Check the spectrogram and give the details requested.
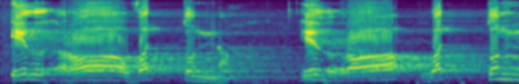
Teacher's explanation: واو کے بعد دال نہیں پڑھی جائے گی، واو سیدھا تا سے ملے گا کیونکہ تا کے اوپر تشدید ہو، اذ راوتن، 13واں پارہ ہے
